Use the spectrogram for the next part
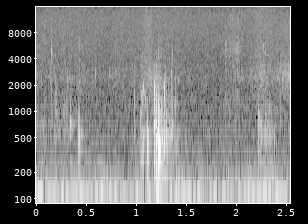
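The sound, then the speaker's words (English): Someone takes a quick sip of water during a short water break, with a few soft, wet slurping and swallowing sounds, quiet and brief, with a stronger gulp in the middle. “All right, real quick water break. Let me take a little sip of this.”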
